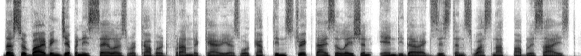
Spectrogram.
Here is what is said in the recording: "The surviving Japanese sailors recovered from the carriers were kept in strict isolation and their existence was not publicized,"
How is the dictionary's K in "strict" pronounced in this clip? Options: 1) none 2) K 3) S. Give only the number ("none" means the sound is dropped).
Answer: 2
